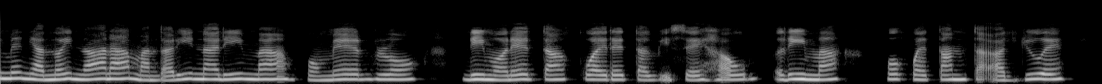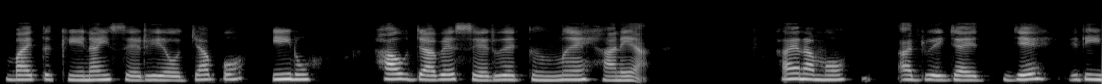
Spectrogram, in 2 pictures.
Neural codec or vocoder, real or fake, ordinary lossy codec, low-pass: codec, 16 kHz, 2 kbps, X-Codec, WavLM features, trained on Multilingual LibriSpeech; fake; none; 7.2 kHz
